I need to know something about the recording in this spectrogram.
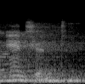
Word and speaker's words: ancient: As I discussed, guys, the syllable like C-I-E we pronounce as sh sound.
